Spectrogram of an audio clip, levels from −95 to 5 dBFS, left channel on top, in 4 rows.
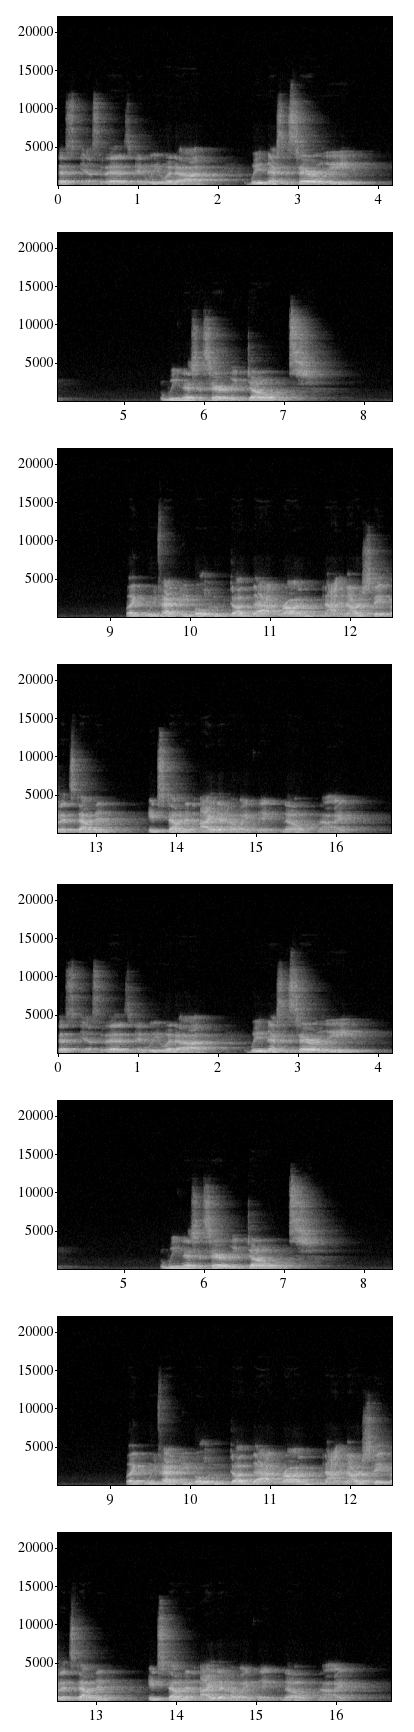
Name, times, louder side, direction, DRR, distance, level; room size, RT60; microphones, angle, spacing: voice 1, 0.0-1.8 2.4-3.7 5.5-7.4 9.2-13.2 13.6-16.1, equal, 5° left, 0 dB, 0.4 m, -22 dB
4.1 x 2.2 x 4.0 m, 1.1 s
head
